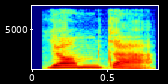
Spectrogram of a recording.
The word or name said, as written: yomja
